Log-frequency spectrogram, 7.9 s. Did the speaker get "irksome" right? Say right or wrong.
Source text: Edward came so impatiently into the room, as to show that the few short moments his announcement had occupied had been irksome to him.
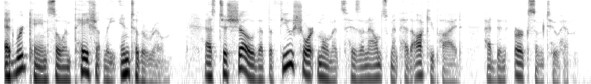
right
